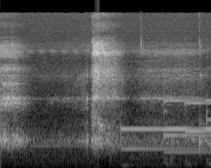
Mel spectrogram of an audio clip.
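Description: Two short, hard, hissing breath bursts from a man's mouth, one at the start and one about a second in. Background music with steady chiming notes comes in just after the second burst.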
